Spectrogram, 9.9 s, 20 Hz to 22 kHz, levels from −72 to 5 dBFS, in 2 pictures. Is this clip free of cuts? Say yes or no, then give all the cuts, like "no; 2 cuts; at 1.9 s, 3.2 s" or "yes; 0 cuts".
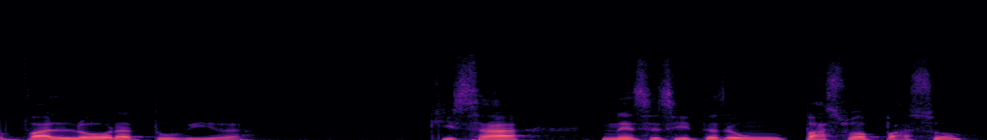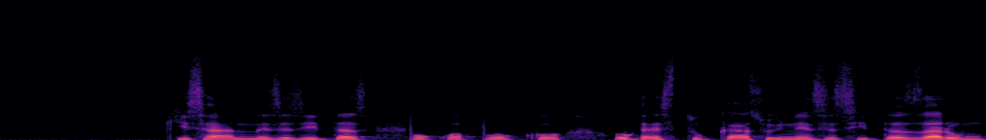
no; 4 cuts; at 3.6 s, 3.9 s, 7.0 s, 8.1 s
